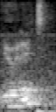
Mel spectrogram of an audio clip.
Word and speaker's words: unit: go by the pronunciation well unit is spelled with a vowel letter the pronunciation involves a semivowel before the vowel at the beginning semivowels function as consonants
